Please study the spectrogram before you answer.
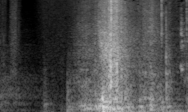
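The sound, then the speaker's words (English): Someone rummages through a drawer looking for scissors to cut duct tape. A quiet rustle builds into a steady, loud jumble of clattering and scraping objects that carries on to the end, with a sharp knock partway through. “Just let me find some scissors to cut the duct tape.”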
